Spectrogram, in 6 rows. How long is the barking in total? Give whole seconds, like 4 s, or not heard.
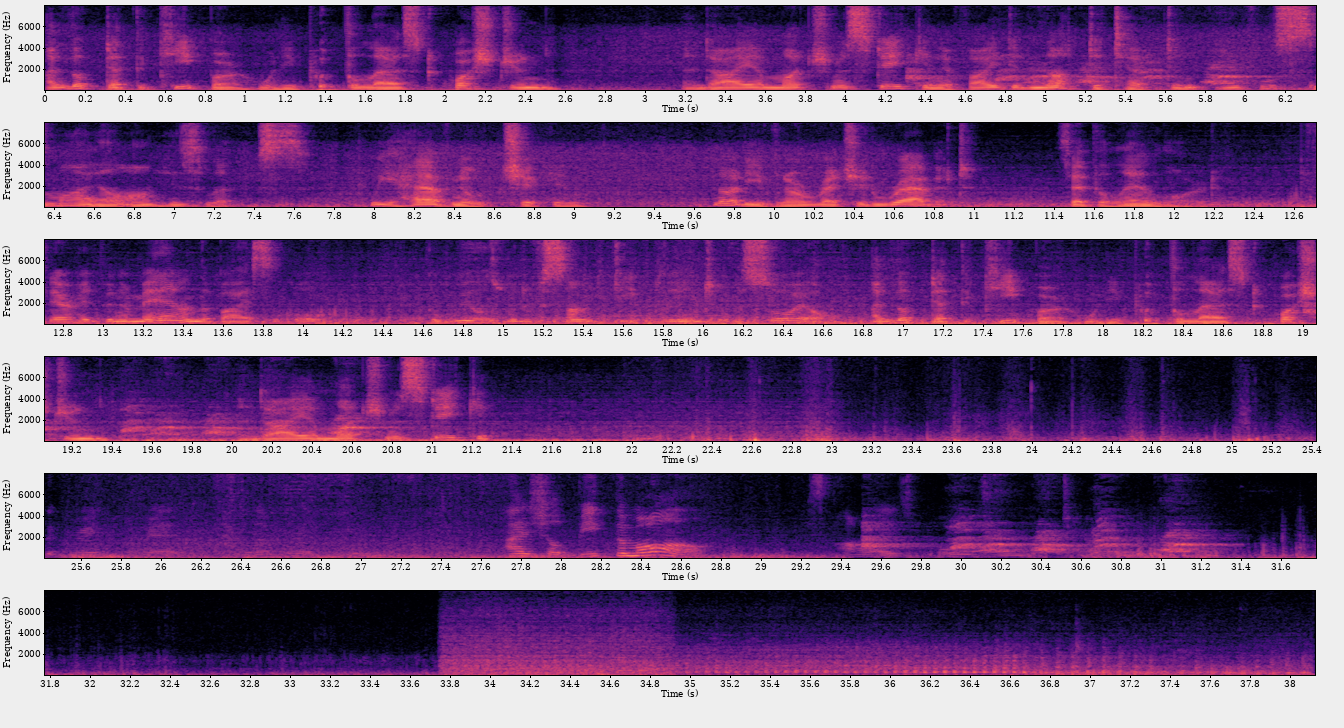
6 s.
